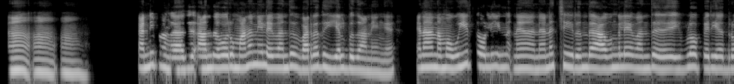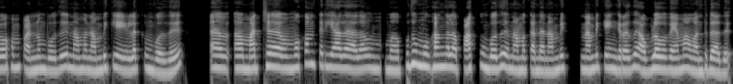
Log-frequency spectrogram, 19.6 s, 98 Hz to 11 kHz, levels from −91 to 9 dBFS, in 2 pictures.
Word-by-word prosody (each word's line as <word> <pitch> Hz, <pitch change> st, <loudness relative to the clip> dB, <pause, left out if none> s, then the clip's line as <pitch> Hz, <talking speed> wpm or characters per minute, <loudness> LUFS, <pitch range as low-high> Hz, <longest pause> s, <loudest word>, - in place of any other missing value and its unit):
அ, -, -, +3 dB, 0.3 s
அ, -, -, +2 dB, 0.3 s
அ. -, -, -1 dB, 1.0 s
கண்டிப்பாங்க. 255 Hz, -2 st, +2 dB
அது- 230 Hz, +2 st, -1 dB, 0.2 s
அந்த 245 Hz, +1 st, +3 dB
ஒரு 255 Hz, +1 st, +4 dB
மனநிலை 290 Hz, +1 st, +3 dB
வந்து 245 Hz, +3 st, +1 dB
வரது 255 Hz, +3 st, +2 dB
இயல்பு 230 Hz, 0 st, +1 dB
தானேங்க? 195 Hz, -3 st, -2 dB, 0.4 s
ஏன்னா 255 Hz, +1 st, +5 dB
நம்ம 245 Hz, 0 st, +2 dB
உயிர்த்தோழின்னு 265 Hz, -2 st, -1 dB
ந 235 Hz, -, +1 dB, 0.3 s
நெனச்சு 265 Hz, +4 st, -2 dB
இருந்த 250 Hz, +1 st, 0 dB, 0.2 s
அவங்களே 255 Hz, +3 st, 0 dB
வந்து, 235 Hz, +2 st, -1 dB, 0.3 s
இவ்வளோ 255 Hz, +4 st, -1 dB
பெரிய 235 Hz, 0 st, 0 dB
துரோகம் 240 Hz, +2 st, -3 dB
பண்ணும்போது, 215 Hz, +1 st, -2 dB, 0.2 s
நம்ம 225 Hz, 0 st, -3 dB
நம்பிக்கைய 240 Hz, +4 st, -1 dB
இழக்கும்போது, 210 Hz, -4 st, -2 dB, 0.5 s
அ, -, -, +1 dB, 0.3 s
அ -, -, +3 dB
மற்ற 235 Hz, +4 st, 0 dB, 0.4 s
முகம் 310 Hz, +4 st, -4 dB
தெரியாத, 255 Hz, -2 st, 0 dB
அதாவது 235 Hz, +2 st, -3 dB, 0.2 s
ம 215 Hz, -1 st, -2 dB
புது 300 Hz, +3 st, 0 dB
முகங்கள 260 Hz, 0 st, +1 dB, 0.2 s
பார்க்கும்போது 235 Hz, +1 st, 0 dB, 0.2 s
நமக்கு 220 Hz, 0 st, -2 dB
அந்த 210 Hz, -1 st, -1 dB
நம்பிக் 235 Hz, +4 st, -4 dB, 0.2 s
நம்பிக்கைங்கிறது 230 Hz, -1 st, -1 dB
அவ்வளோ 235 Hz, +3 st, +3 dB, 0.2 s
வேகமா 225 Hz, +3 st, 0 dB
வந்துடாது. 200 Hz, -3 st, -1 dB
240 Hz, 135 wpm, -22 LUFS, 225-255 Hz, 1.0 s, ஏன்னா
